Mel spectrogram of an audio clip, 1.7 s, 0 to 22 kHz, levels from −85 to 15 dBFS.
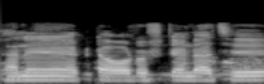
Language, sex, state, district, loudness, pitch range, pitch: Bengali, male, West Bengal, Paschim Medinipur, -14 LUFS, 140-150 Hz, 145 Hz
